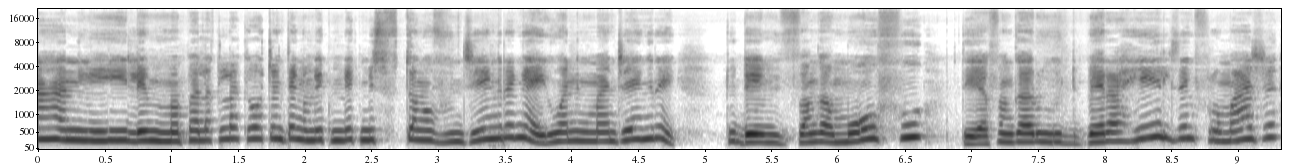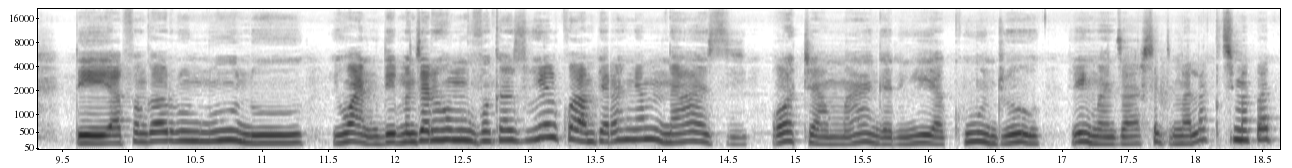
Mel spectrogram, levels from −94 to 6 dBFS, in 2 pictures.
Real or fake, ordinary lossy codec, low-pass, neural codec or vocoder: fake; none; none; vocoder, 44.1 kHz, 128 mel bands, Pupu-Vocoder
